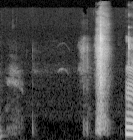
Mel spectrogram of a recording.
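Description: One short, sharp sniff through the nose, about one and a half seconds in: a person smelling perfume straight from the neck of the bottle.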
